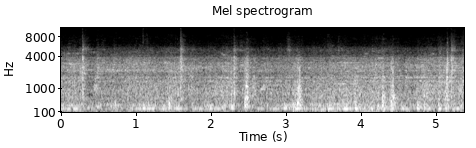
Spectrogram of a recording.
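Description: Passenger coaches rolling past close by, their wheels clacking over the rail joints in an irregular run of sharp clicks over a steady rumble with a low hum underneath.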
